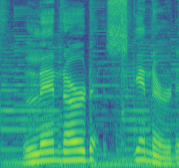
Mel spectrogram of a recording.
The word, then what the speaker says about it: Lynyrd Skynyrd: And this one's titled, pronounced Lynyrd Skynyrd, and they put it in phonetics.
